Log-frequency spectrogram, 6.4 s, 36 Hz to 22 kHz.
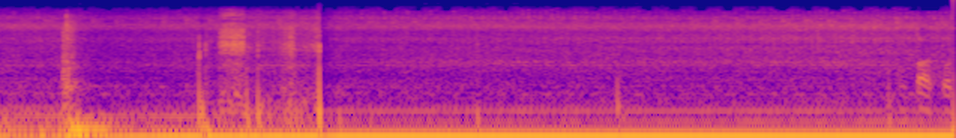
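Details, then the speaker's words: Ford Focus 1.6 after engine overhaul for knocking, fully warmed up, new oil and coolant: steady, even idle with deep low hum and no knocking; healthy normal idle. "вот работает двигатель но завтра я еще на холодную его заведу послушаем Как он работает на холодную"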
